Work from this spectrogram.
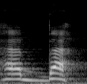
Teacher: گول تا کے اوپر وقف آ جائے تو یہ تا سائلنٹ ہو جاتی ہے، ہا کی آواز دیتی ہے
